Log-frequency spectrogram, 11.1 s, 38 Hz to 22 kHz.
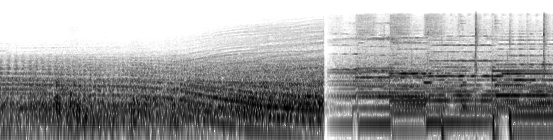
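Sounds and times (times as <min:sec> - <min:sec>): deep rumble: 0:00.0 - 0:06.6
rising whoosh: 0:00.0 - 0:06.6.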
